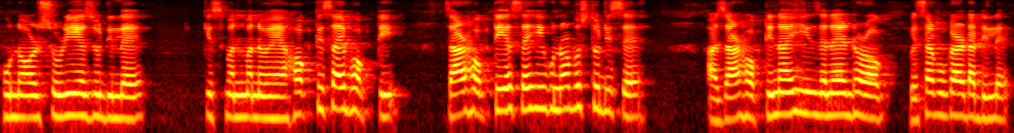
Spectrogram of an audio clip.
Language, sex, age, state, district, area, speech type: Assamese, female, 45-60, Assam, Sivasagar, rural, spontaneous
